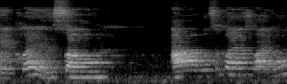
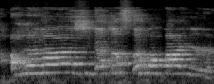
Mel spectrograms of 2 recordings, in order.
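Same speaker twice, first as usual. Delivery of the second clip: high, excited mock scream; retold scream; 9 semitones higher than usual. Neighbor screaming at the burning stuff, high excited mock scream. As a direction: shriek it out like you just saw the fire. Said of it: "I heard her scream".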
